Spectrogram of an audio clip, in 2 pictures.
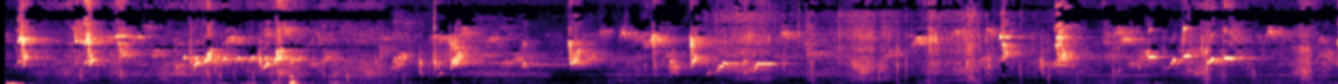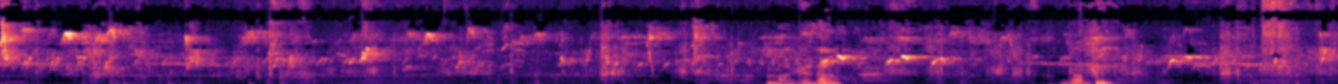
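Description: Outdoor birdsong: many small birds chirping and calling, with short overlapping notes throughout.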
